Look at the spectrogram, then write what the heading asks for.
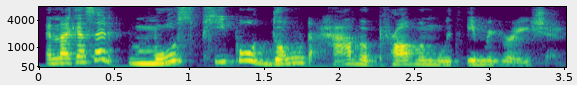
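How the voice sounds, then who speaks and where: A woman's voice: medium pitch, big pitch swings, normal speed. Blunt ranting woman. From Belgium. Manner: blunt, heated ranting with cursing and restarts. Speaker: streamer. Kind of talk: casual chat.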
